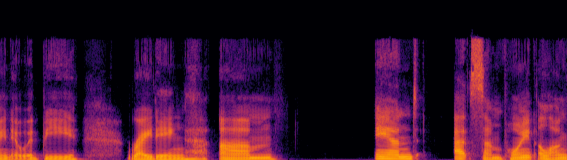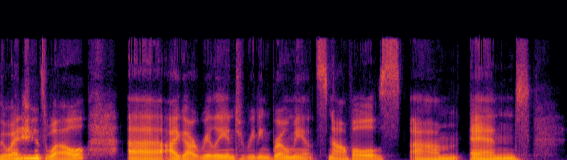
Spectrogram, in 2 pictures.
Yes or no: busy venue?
no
